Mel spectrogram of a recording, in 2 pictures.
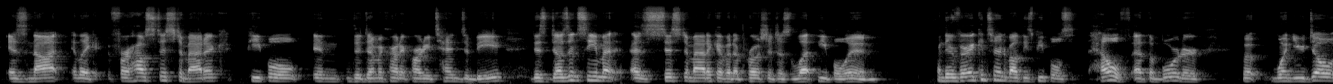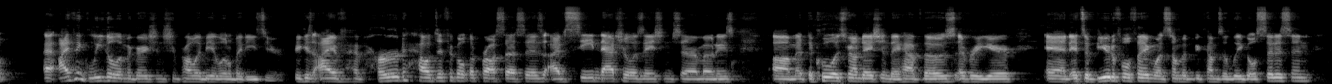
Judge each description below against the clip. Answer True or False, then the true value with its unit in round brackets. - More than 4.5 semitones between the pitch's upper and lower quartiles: False (3.3 semitones)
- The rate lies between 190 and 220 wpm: True (195 wpm)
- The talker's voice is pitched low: False (145 Hz)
